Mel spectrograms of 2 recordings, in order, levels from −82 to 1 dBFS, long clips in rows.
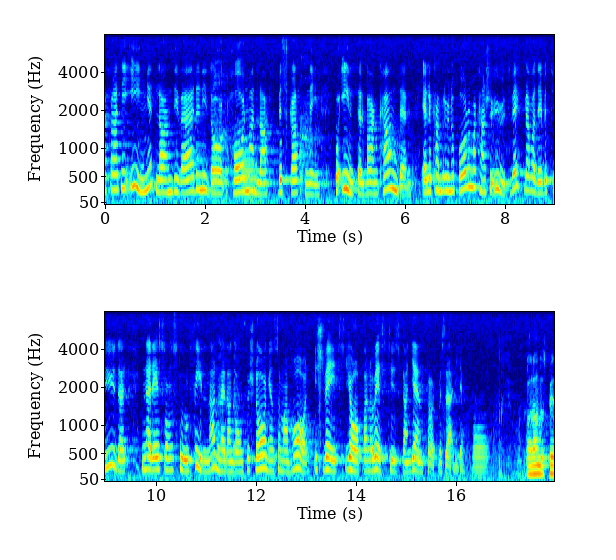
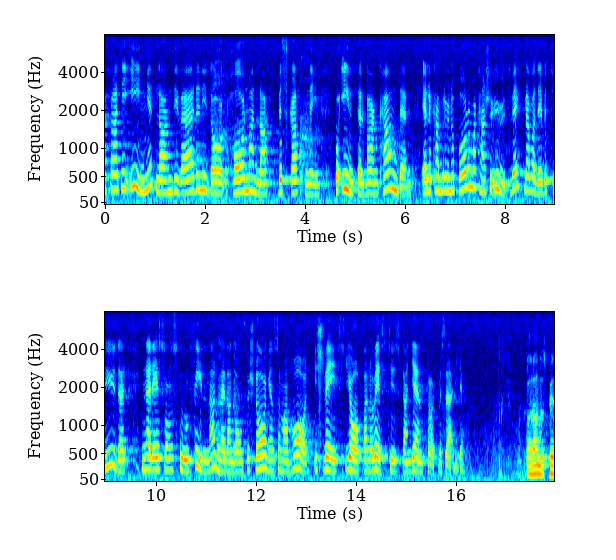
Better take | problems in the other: second | background sound (Wind instrument, woodwind instrument); 12 dB below the speech

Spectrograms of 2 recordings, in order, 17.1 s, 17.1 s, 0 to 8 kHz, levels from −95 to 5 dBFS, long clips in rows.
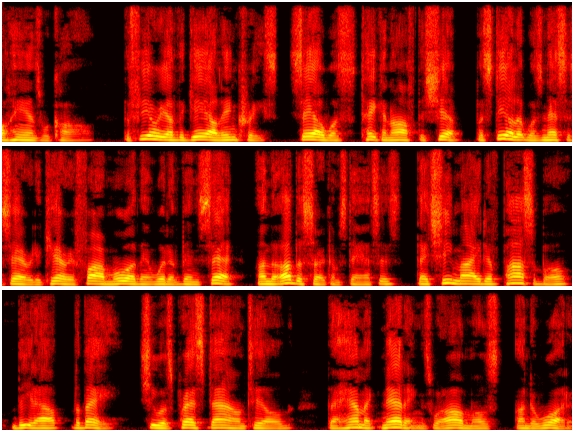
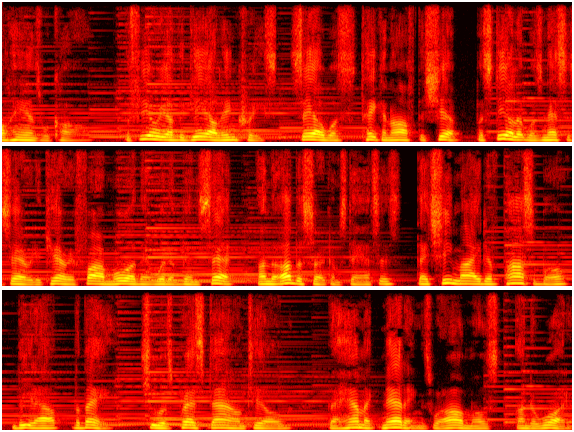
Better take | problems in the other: first | background sound (Harp); 17 dB below the speech

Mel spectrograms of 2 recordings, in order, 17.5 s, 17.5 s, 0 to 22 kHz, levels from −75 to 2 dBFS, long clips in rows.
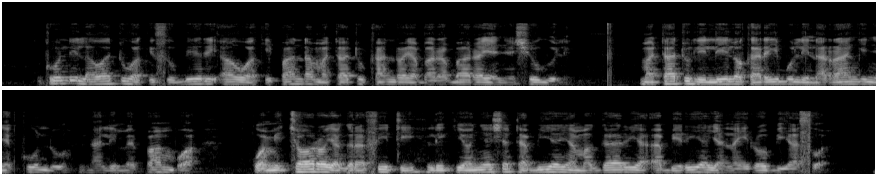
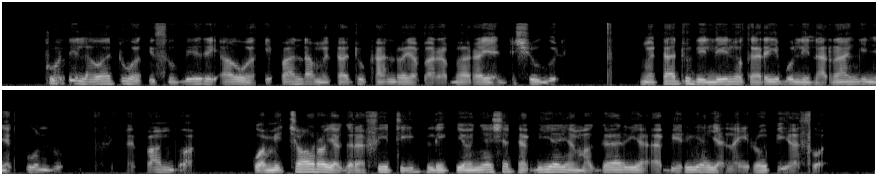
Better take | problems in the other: first | noise reduction (neural diffusion model UNIVERSE++)

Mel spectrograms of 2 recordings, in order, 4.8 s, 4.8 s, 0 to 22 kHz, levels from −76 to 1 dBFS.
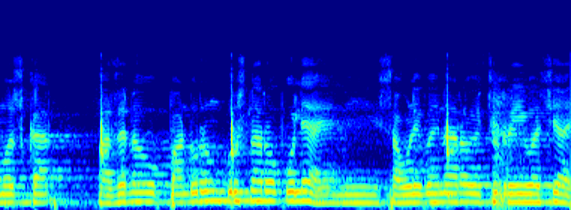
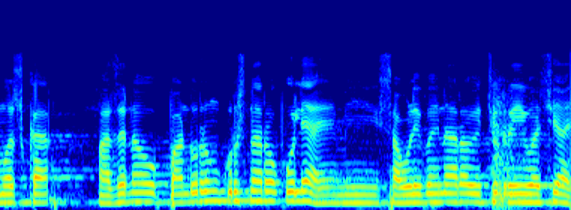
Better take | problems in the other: second | background sound (Raindrop / Drip); 12 dB below the speech // room echo; dies away in 1.7 s

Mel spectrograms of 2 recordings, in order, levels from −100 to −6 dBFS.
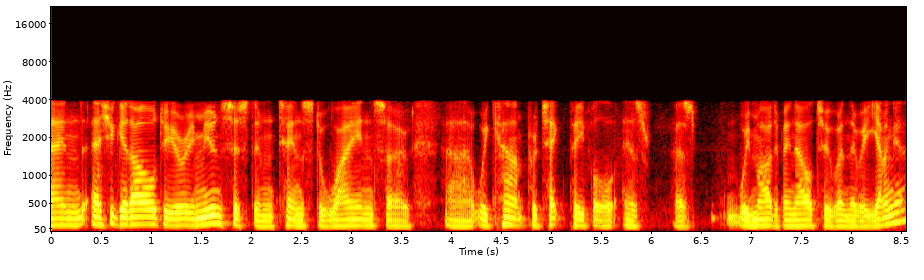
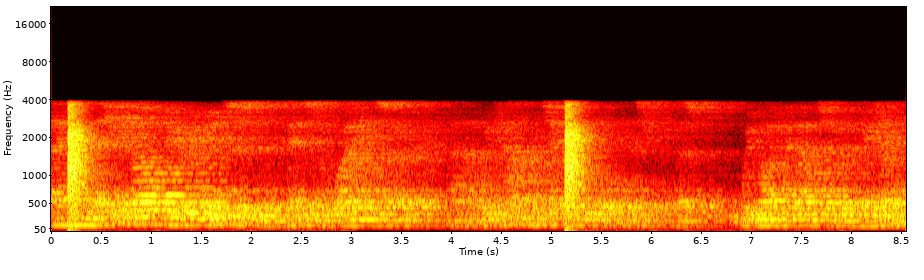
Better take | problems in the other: first | background sound (Clapping); 2 dB above the speech // room echo; dies away in 2.2 s

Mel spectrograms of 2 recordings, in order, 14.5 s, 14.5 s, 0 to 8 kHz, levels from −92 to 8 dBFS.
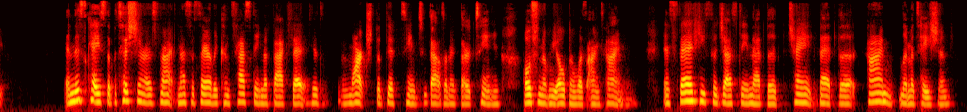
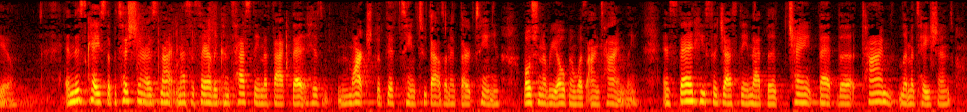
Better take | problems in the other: second | noise reduction (neural mask model DeepFilterNet 3)

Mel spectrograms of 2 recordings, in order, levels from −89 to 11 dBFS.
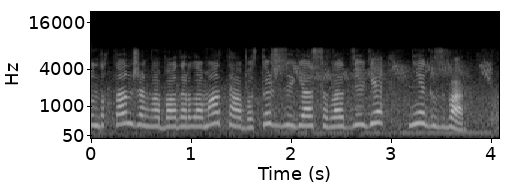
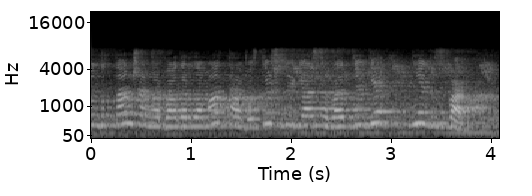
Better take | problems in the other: first | room echo; dies away in 2.3 s

